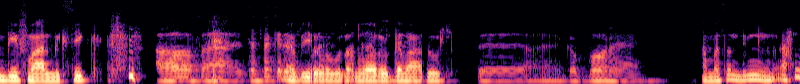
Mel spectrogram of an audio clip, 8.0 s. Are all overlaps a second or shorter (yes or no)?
no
